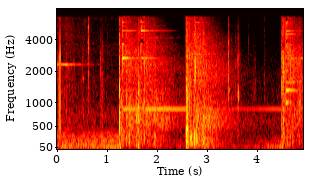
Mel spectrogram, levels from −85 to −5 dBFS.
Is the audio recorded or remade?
recorded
